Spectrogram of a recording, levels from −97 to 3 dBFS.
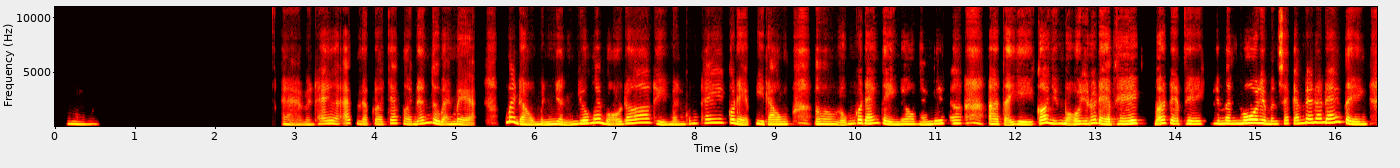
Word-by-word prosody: Ừm. 225 Hz, -2 st, -5 dB, 2.3 s
À, 200 Hz, -3 st, -5 dB
mình 200 Hz, 0 st, -6 dB
thấy 255 Hz, +2 st, -3 dB
là 250 Hz, -, -4 dB
áp 295 Hz, +5 st, -5 dB
lực 220 Hz, -4 st, -7 dB
là 215 Hz, -1 st, -3 dB
chắc 295 Hz, -1 st, -5 dB
là 220 Hz, -3 st, -3 dB
đến 250 Hz, +7 st, -2 dB
từ 285 Hz, -, +4 dB
bạn 215 Hz, 0 st, -1 dB
bè. 215 Hz, -4 st, -1 dB, 0.4 s
Mới 430 Hz, -1 st, +3 dB
đầu 200 Hz, -, -1 dB
mình 210 Hz, +2 st, +2 dB
nhìn 215 Hz, -1 st, +1 dB
vô 275 Hz, +1 st, +4 dB
mấy 345 Hz, +4 st, +1 dB
bộ 225 Hz, -6 st, -1 dB
đó 330 Hz, +8 st, -1 dB
thì 210 Hz, -6 st, -3 dB
mình 205 Hz, 0 st, -2 dB
cũng 270 Hz, +5 st, -7 dB
thấy 340 Hz, +1 st, -3 dB
có 325 Hz, -, +4 dB
đẹp 210 Hz, -7 st, +1 dB
gì 255 Hz, -4 st, +2 dB
đâu, 215 Hz, +1 st, 0 dB, 0.3 s
ờ, 225 Hz, -, +2 dB, 0.2 s
cũng 210 Hz, +9 st, -3 dB
có 310 Hz, -, +5 dB
đáng 295 Hz, +2 st, +2 dB
tiền 220 Hz, -8 st, +1 dB
đâu. 230 Hz, 0 st, 0 dB
Bạn 210 Hz, +1 st, 0 dB
biết 265 Hz, +3 st, +1 dB
đó, 290 Hz, 0 st, 0 dB, 0.3 s
à, 235 Hz, -1 st, +1 dB
tại 190 Hz, +1 st, -1 dB
vì 210 Hz, -1 st, +1 dB
có 295 Hz, +3 st, +6 dB
những 280 Hz, -5 st, 0 dB
bộ 265 Hz, -2 st, +2 dB
thì 255 Hz, -, 0 dB
nó 310 Hz, +3 st, +1 dB
đẹp 235 Hz, -8 st, +4 dB
thiệt, 255 Hz, +4 st, +4 dB, 0.2 s
bởi 295 Hz, -, +4 dB
đẹp 265 Hz, -5 st, 0 dB
thiệt, 255 Hz, -2 st, +1 dB
thì 270 Hz, -, -1 dB
mình 265 Hz, 0 st, +2 dB
mua 320 Hz, +2 st, +7 dB
thì 300 Hz, -2 st, +4 dB
mình 250 Hz, -1 st, 0 dB
sẽ 275 Hz, +3 st, -1 dB
cảm 285 Hz, +2 st, -2 dB
thấy 345 Hz, -1 st, +3 dB
nó 360 Hz, 0 st, +1 dB
đáng 360 Hz, +2 st, +2 dB
tiền, 220 Hz, -5 st, +2 dB
250 Hz, 230 wpm, -23 LUFS, 215-290 Hz, 2.3 s, mua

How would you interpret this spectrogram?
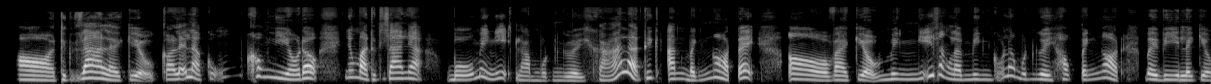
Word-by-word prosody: Ờ, 210 Hz, -4 st, +5 dB
thực 210 Hz, -2 st, -4 dB
ra 285 Hz, +3 st, +5 dB
là, 210 Hz, -5 st, +3 dB
kiểu, 195 Hz, +2 st, -2 dB
có 230 Hz, 0 st, 0 dB
lẽ 245 Hz, -, +2 dB
là 330 Hz, -, +2 dB
cũng -, -, -13 dB, 0.2 s
không 360 Hz, -4 st, -2 dB
nhiều 250 Hz, -7 st, +2 dB
đâu. 285 Hz, +2 st, +7 dB, 0.3 s
Nhưng 330 Hz, +1 st, -5 dB
mà 280 Hz, -3 st, +7 dB
thực 225 Hz, -2 st, -8 dB
ra 275 Hz, +1 st, +2 dB
nha, 270 Hz, -3 st, 0 dB, 0.2 s
bố 215 Hz, +1 st, -1 dB
mình 315 Hz, -6 st, -4 dB
ấy -, -, -3 dB
là 195 Hz, -1 st, -5 dB
một 180 Hz, 0 st, -11 dB
người 180 Hz, -2 st, -3 dB
khá 195 Hz, +3 st, -7 dB, 0.2 s
là -, -, +5 dB
thích 300 Hz, +1 st, -4 dB
ăn 255 Hz, -1 st, +1 dB
bánh 205 Hz, +6 st, -3 dB
ngọt 315 Hz, -4 st, +1 dB
ấy. 295 Hz, +1 st, +2 dB, 0.3 s
Ờ, 220 Hz, -6 st, +4 dB
và, 205 Hz, +1 st, +1 dB
kiểu, 200 Hz, +2 st, 0 dB
mình 235 Hz, +2 st, -4 dB
nghĩ 275 Hz, +11 st, +1 dB
rằng 445 Hz, -, -2 dB
là 230 Hz, -2 st, 0 dB
mình 225 Hz, 0 st, -7 dB
cũng -, -, -11 dB
là 400 Hz, 0 st, -3 dB
một 245 Hz, -6 st, -6 dB
người 235 Hz, -2 st, +1 dB
học 235 Hz, +2 st, -5 dB
bánh 225 Hz, +4 st, -4 dB
ngọt, 280 Hz, -8 st, +1 dB, 0.2 s
bởi 230 Hz, -3 st, +3 dB
vì 215 Hz, 0 st, -3 dB
là, 200 Hz, -1 st, +2 dB
kiểu, 195 Hz, 0 st, -3 dB
230 Hz, 245 wpm, -20 LUFS, 210-275 Hz, 0.3 s, đâu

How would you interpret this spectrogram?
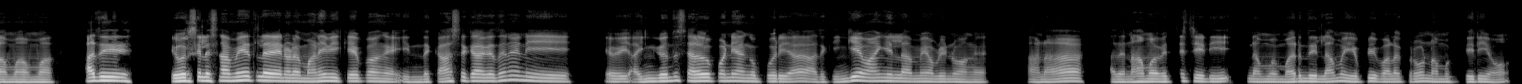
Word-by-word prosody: ஆமாமா. 115 Hz, -1 st, -1 dB, 0.4 s
அது, 180 Hz, +2 st, +7 dB, 0.7 s
ஒரு 160 Hz, -1 st, +8 dB
சில 175 Hz, -1 st, +5 dB
சமயத்தல 180 Hz, +2 st, +5 dB
என்னோட 150 Hz, -1 st, +3 dB
மனைவி 160 Hz, +3 st, +3 dB
கேப்பாங்க. 145 Hz, -2 st, 0 dB, 0.2 s
"இந்த 115 Hz, +1 st, -4 dB
காசுக்காக 155 Hz, +3 st, +1 dB
தானே 200 Hz, +3 st, 0 dB
நீ 175 Hz, -, +1 dB, 0.8 s
எ -, -, -1 dB
வி 130 Hz, -, -1 dB
அ -, -, -5 dB
இங்க 140 Hz, +1 st, 0 dB
வந்து 175 Hz, +3 st, 0 dB
செலவு 160 Hz, +1 st, +5 dB
பண்ணீ 160 Hz, 0 st, +1 dB
அங்க 145 Hz, -1 st, -1 dB
போறியா? 135 Hz, -1 st, -1 dB, 0.2 s
அதுக்கு 120 Hz, 0 st, -8 dB
இங்கேயே 180 Hz, +7 st, +3 dB
வாங்கிடலாமே!" 150 Hz, -4 st, -1 dB
அப்டின்னுவாங்க. 125 Hz, -3 st, -4 dB, 0.6 s
ஆனா, 115 Hz, +1 st, -5 dB, 0.6 s
"அது 120 Hz, 0 st, -3 dB
நாம 130 Hz, +1 st, 0 dB
வச்ச 125 Hz, +3 st, -7 dB
செடி, 135 Hz, -2 st, -1 dB, 0.3 s
நம்ம 125 Hz, 0 st, -3 dB
மருந்து 135 Hz, +2 st, 0 dB
இல்லாம 140 Hz, +4 st, -2 dB
எப்டி 145 Hz, +4 st, -3 dB
வளக்கறோம்னு 130 Hz, +2 st, -4 dB
நமக்கு 125 Hz, -1 st, -7 dB
தெரியும். 120 Hz, -3 st, -4 dB
135 Hz, 145 wpm, -19 LUFS, 125-155 Hz, 0.8 s, ஒரு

